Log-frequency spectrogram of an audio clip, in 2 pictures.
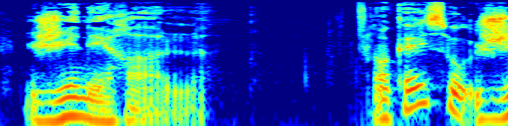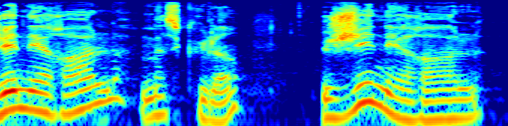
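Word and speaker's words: générale: Okay, but then phonetically it's quite interesting because you don't make any difference. You will get so général at the masculine form, and it will be exactly the same thing at the feminine form, général.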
